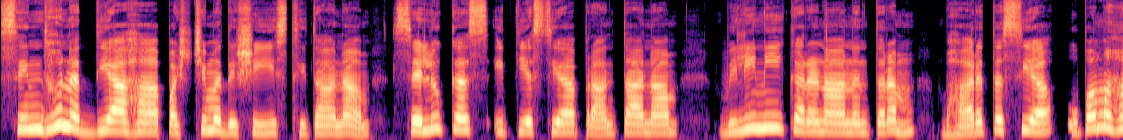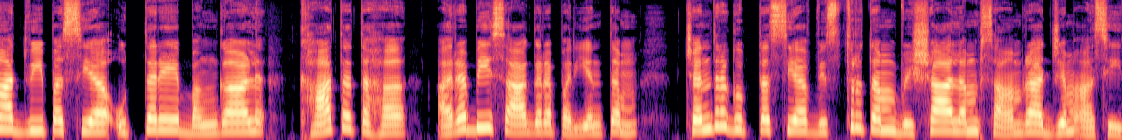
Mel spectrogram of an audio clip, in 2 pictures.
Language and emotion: Sanskrit, neutral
